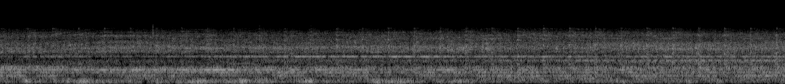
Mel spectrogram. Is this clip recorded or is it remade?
recorded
